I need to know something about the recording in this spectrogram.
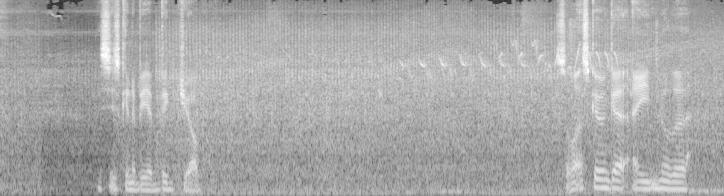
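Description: A tractor engine rumbles.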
